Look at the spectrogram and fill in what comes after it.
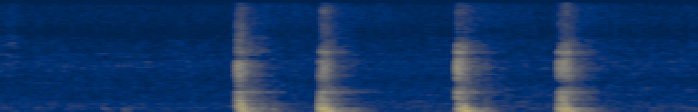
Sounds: Throat clearing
